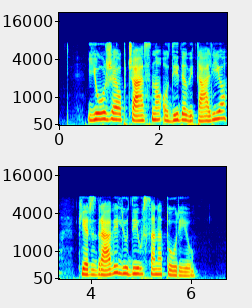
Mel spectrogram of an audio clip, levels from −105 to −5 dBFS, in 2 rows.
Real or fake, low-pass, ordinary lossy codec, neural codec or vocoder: fake; 7.2 kHz; none; codec, 16 kHz, 16 kbps, FreqCodec, larger model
